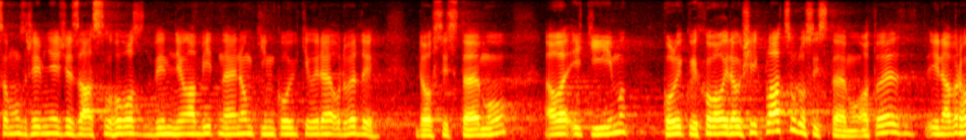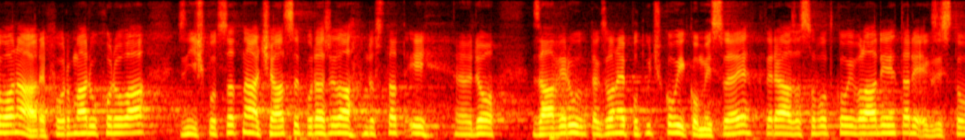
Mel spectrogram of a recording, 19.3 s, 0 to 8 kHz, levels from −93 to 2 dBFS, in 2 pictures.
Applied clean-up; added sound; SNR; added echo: none; none; none; none.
